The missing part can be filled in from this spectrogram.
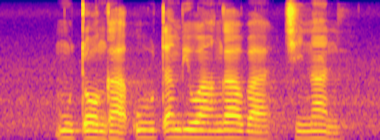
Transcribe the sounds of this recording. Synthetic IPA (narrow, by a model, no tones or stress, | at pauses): mutʼɔŋɡautʼambiwaŋɡaβat͡ʃʰinaːni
